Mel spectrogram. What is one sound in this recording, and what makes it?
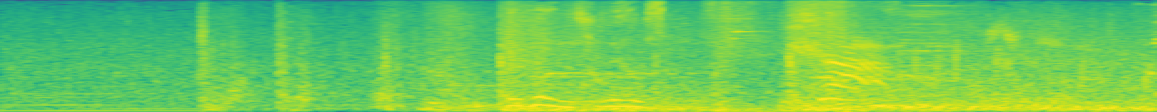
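Game sword swings and magic blasts whoosh and crash loudly.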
